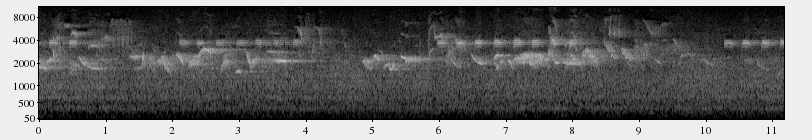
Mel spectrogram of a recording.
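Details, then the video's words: Birds chirping as wind moves through leaves: a dense, continuous chorus of quick sliding whistles and chirps, several voices overlapping, with a high steady pulsing tone running through parts of the stretch. "Wind blows leaves, leaves bird chirping sound"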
